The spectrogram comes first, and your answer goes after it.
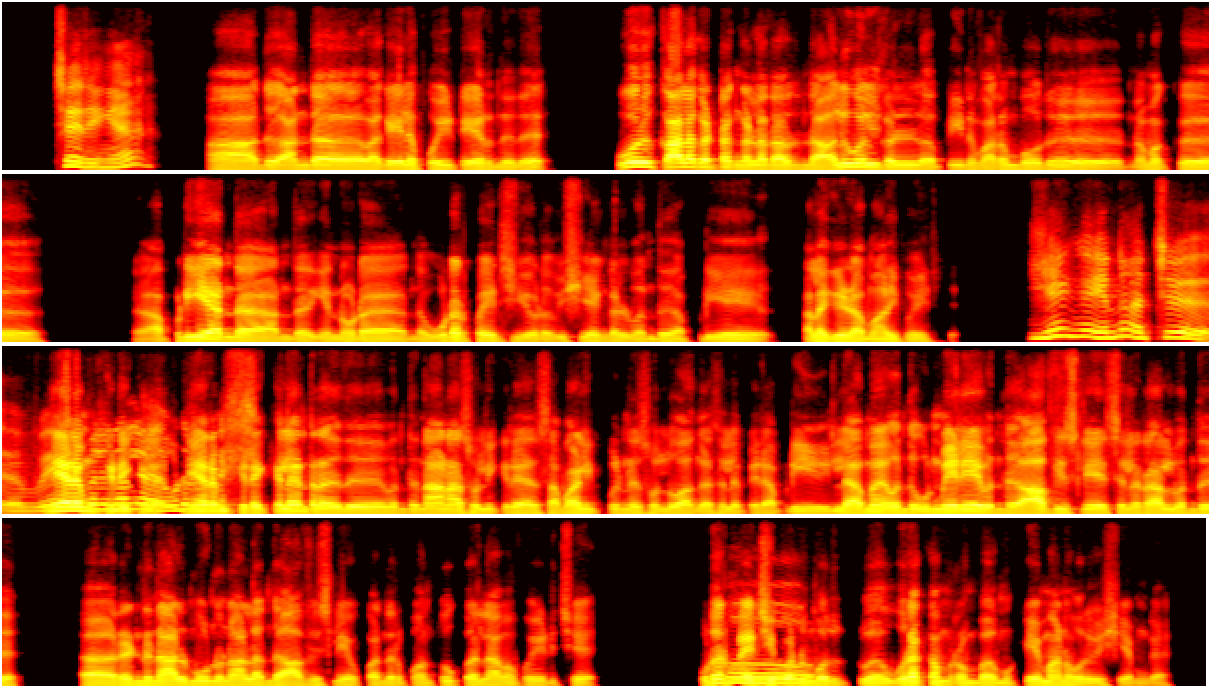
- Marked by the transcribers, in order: "அலுவலகங்கள்" said as "அலுவல்கள்"; "வரும்போது" said as "வரம்போது"; drawn out: "அ, அப்டியே அந்த -அந்த என்னோட அந்த"; surprised: "ஏங்க என்னாச்சு?"; laughing while speaking: "உடற்பஸ்"; "உடற்பயிற்சி" said as "உடற்பஸ்"; "சமாளிப்பது" said as "சமாளிப்பு"; in English: "ஆபீஸ்"; in English: "ஆபீஸ்"; drawn out: "ஓ!"
- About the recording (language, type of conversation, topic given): Tamil, podcast, உங்கள் உடற்பயிற்சி பழக்கத்தை எப்படி உருவாக்கினீர்கள்?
